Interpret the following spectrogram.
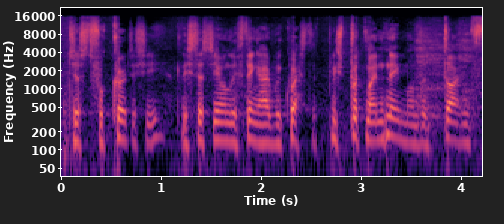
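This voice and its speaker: A steady, mid-range, slightly mellow male voice at normal speed belongs to a young man giving a relaxed security lecture with slides to his class. He cracks jokes and uses many fillers and restarts. A distant camera in the projector-equipped classroom records him, with a faint hiss or hum.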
